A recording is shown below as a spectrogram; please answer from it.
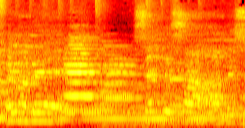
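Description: Live worship band music over a PA, with held keyboard chords and a man's voice through a microphone on top.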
